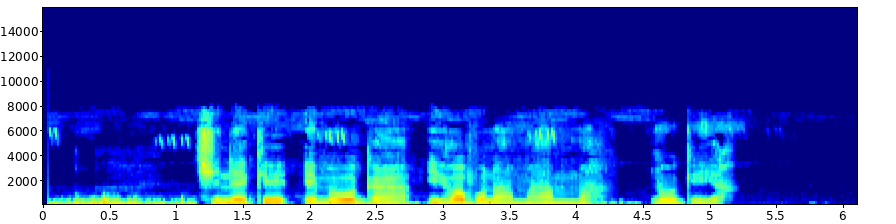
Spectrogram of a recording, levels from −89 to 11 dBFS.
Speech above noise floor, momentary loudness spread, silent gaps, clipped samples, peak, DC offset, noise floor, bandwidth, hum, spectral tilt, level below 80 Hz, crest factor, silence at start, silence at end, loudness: 48 dB; 11 LU; none; under 0.1%; -8 dBFS; under 0.1%; -73 dBFS; 8.2 kHz; none; -5.5 dB/octave; -48 dBFS; 18 dB; 0.05 s; 0.95 s; -26 LUFS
